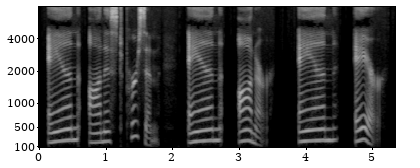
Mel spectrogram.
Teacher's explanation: the H is silent, so they start with a vowel sound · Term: silent H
